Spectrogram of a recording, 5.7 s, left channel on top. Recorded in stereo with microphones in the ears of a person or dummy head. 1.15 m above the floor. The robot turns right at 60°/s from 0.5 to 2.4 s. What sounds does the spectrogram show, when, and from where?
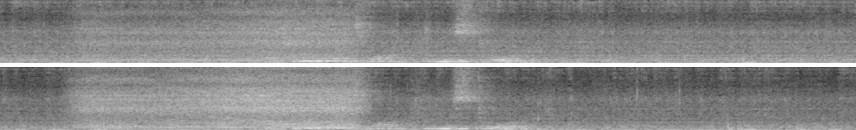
1.8 s a woman speaking: 150° right, 1.3 m; by 3.6 s 110° right, 1.3 m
